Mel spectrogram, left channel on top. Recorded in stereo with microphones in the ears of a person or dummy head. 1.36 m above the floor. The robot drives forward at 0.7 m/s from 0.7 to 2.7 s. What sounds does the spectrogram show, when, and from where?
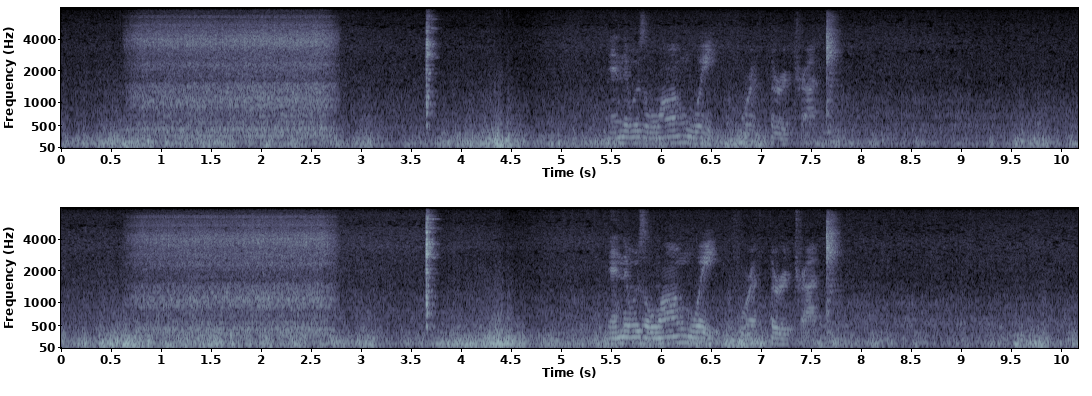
3.6 s breaking glass: 20° right (ahead or behind), 2.5 m
5.5 s a man speaking: 10° right (ahead or behind), 2 m
7.7 s a snare drum: 15° left (ahead or behind), 0.9 m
